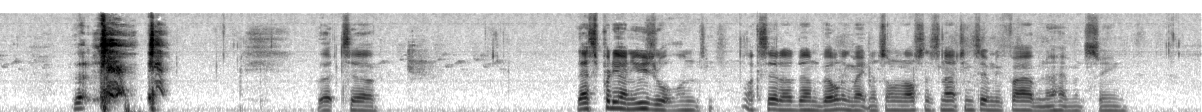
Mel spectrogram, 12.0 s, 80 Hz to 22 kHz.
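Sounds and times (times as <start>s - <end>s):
man coughing: 0.8s - 1.7s.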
